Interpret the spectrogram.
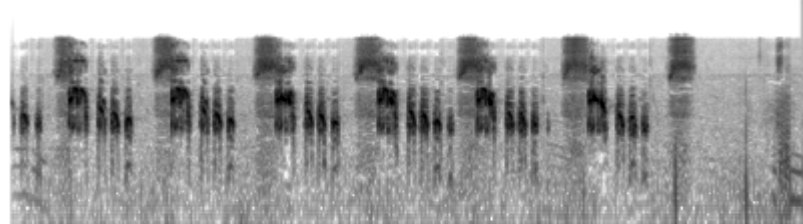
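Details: Black francolin (kala teeter) from Mianwali calling: a harsh, grating multi-note phrase of a high rasp then three or four clipped chirps, repeated roughly every second, seven phrases in quick succession, then fading to quiet.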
